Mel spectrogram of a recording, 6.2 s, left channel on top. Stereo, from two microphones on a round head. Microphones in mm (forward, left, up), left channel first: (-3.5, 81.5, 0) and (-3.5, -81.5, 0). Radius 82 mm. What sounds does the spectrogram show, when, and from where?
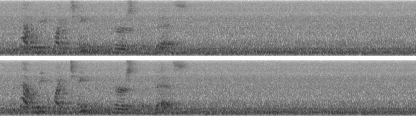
0.2 s a woman speaking: 40° right (ahead or behind), 3 m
